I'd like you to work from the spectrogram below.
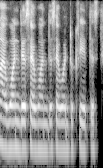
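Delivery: a shy, half-swallowed wish list; sheepish. Retold or imitated. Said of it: "really sheepishly speaking".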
